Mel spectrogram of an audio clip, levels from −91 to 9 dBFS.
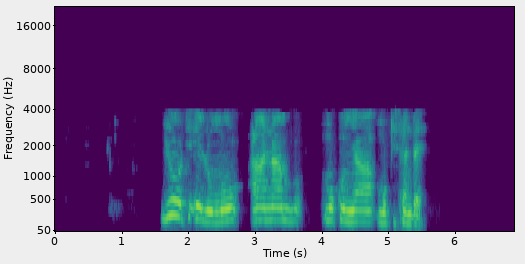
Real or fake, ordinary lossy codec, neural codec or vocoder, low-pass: real; AAC, 16 kbps; none; 7.2 kHz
